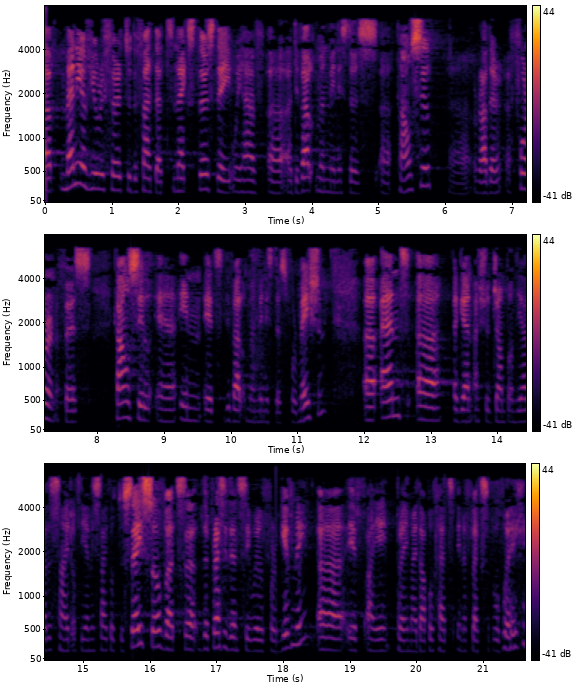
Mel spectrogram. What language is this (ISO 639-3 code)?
eng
